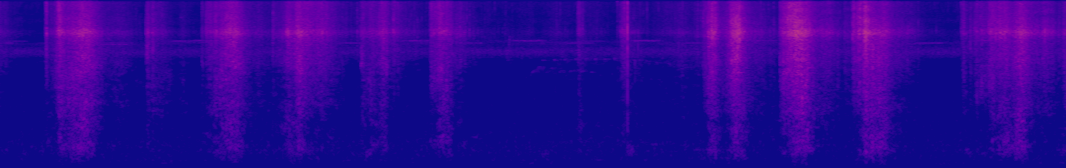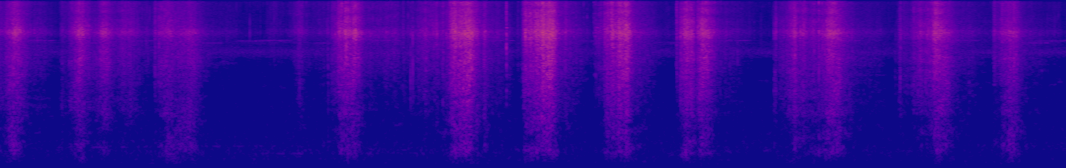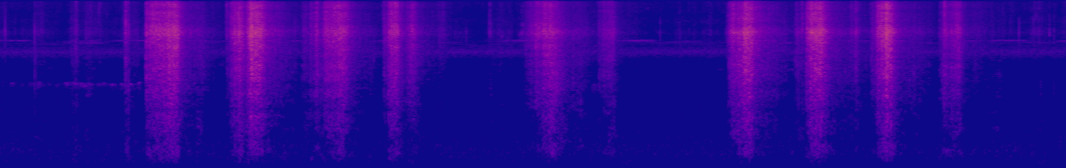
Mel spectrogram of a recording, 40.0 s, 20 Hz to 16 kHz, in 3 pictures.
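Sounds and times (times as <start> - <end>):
dry leaves swishing and crackling: 0.6 - 5.8, 8.8 - 16.0, 17.0 - 26.4, 28.2 - 32.1, 33.2 - 34.4, 35.7 - 38.9.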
